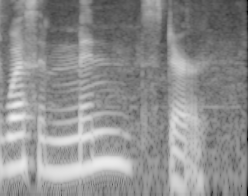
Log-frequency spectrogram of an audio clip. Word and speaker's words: Westminster: Westminster drives me fucking crazy. It's Westminster. There's no minister. Westminster.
